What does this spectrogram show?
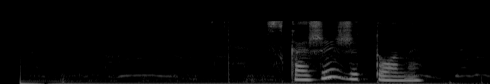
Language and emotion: Russian, neutral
